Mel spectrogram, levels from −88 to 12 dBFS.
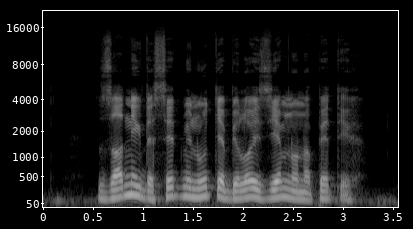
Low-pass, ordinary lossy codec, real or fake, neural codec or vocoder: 19.8 kHz; none; real; none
